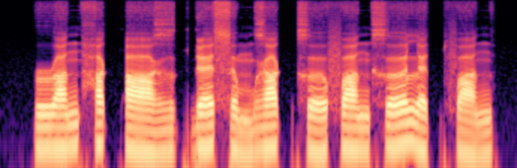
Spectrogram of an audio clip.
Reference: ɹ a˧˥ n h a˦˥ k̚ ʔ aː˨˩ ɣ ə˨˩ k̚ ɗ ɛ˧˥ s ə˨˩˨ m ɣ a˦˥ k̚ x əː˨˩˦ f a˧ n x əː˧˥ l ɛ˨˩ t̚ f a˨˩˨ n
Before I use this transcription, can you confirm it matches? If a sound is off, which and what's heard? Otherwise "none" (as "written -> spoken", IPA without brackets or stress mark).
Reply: none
